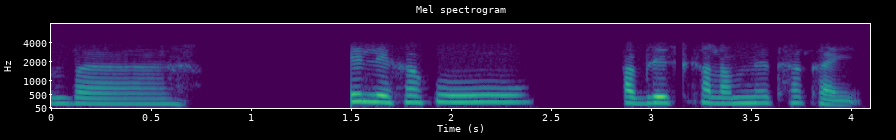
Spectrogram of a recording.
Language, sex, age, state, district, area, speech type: Bodo, female, 60+, Assam, Kokrajhar, rural, conversation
